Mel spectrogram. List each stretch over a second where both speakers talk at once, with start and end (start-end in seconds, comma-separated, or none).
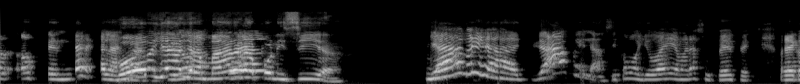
1.1-2.5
